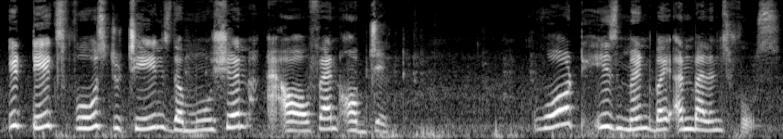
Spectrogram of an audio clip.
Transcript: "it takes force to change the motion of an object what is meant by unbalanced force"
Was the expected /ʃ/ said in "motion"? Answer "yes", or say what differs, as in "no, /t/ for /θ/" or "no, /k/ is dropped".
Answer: yes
